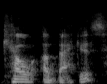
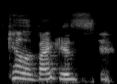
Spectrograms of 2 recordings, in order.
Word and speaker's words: Kalabakas: here with me and this is uh cal abacus how are you i love that bacchus yeah i don't pronounce that right how do you say that it's keller vegas but it's nice listening to someone trying to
